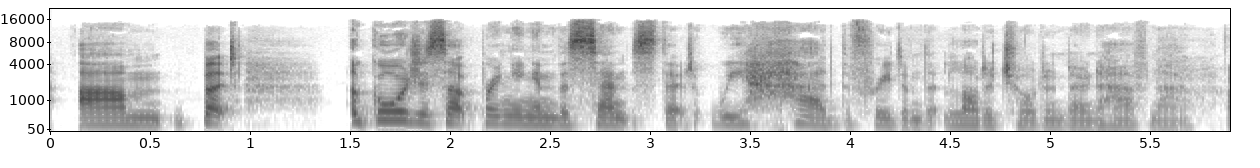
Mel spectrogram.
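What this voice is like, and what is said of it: Mixed English and Irish accent. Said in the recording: “my accent is a bit funny, because I was English at home and I was Irish out and about”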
